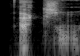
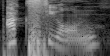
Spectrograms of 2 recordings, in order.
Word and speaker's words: action: until it is perfect drilling simply means jack and jack says action unless there is a huge problem with pronunciation you would move on to the next person so if the pronunciation is close enough and it's simply the accents move on to the next person if however Jack says accion which is the French pronunciation you would need to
